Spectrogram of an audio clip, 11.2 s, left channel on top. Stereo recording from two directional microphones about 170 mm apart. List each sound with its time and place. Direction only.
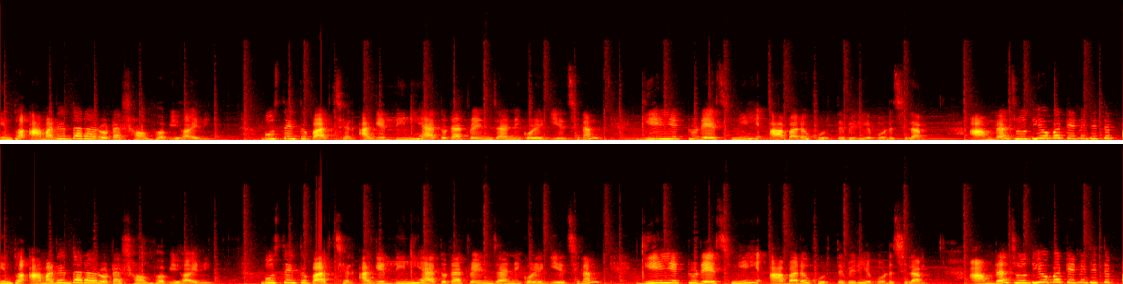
0.0 s a woman's voice: 30° right (ahead or behind)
